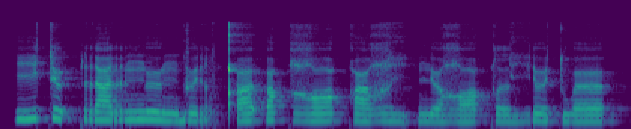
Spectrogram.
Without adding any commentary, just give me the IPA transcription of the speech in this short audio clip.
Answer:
i t ʏ ʔ p r a r ŋ ʏ ŋ ɡ ø r qʼ ə ʔ ʊ q ʁ ɔ q ʏ ʁ i̤ ʔ n ʏ ʁ ɔ q l i̤ ɾ ø t w œ

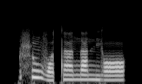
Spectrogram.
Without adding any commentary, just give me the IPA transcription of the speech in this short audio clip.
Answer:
ɬ ũ˦ v ɔ˨ t ã˧ n a˧ n j ɔ˧

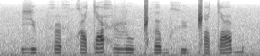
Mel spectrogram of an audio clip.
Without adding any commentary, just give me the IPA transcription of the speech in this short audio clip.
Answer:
z y b ħ y ħ x u tˤ u ħ ɮ u ǁʰ ə b x y ǁ ɪ tˤ ɪ b

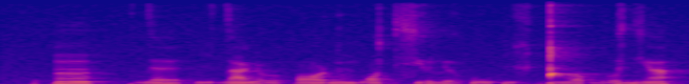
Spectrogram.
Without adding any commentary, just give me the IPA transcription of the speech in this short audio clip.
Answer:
ʔ ə̃ | d̪ ɛ | i d̪ a ɳ ɤ | ɔ ɖ ə̃ b ɔ t sʲ ɔ lʲ ɔ ʔ u ʔ i x ɡ͡ǃ ə̃ lˠ ɵ b ɤ dʲ ã

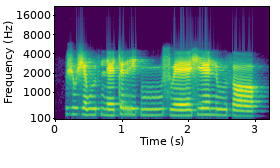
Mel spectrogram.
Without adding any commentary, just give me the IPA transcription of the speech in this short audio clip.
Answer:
ʒ u ʒ ɐ w uː θ n ɛ t ə r i ʔ uː sʷ ɛː xʲ ɛː n uː θ ɔː

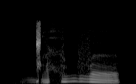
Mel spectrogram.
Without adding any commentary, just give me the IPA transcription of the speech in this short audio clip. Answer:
ɡ͡ǁ ə ħ ṳ v ə

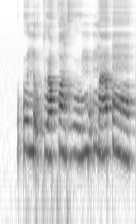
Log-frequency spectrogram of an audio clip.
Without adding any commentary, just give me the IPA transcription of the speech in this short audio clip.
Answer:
ʔ u˦˨ n o̰˦˨ tʷ ɨː˧˩˧ qʷ ɐ̃˦˨ ɡʱ uː˧˩˧ m ṵ˦˥ m ɐ̃ː˩˥ ʔ õː˦˨

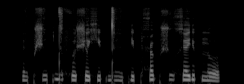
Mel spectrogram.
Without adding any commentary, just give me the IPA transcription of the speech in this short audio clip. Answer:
ɛ̤ p ʃ e̤ p d ə̤ f ɵ ʃ ə xʲ e p dʱ ɛ̤ p ɾʲ e p ħ ɵ p ʃ ṳ x ɛ ɾʲ o p n o

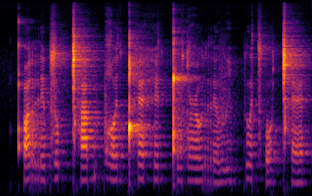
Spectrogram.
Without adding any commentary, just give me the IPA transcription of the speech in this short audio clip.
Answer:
qʼ o˩˥ r e˩˧ b z o˦ b ǀʰ a˩˧ b ɨ˦ b ʁʷ i˩˥ d ǃʰ ɛ˦ h e˦ d ǃ u˩˧ d ʕ u˩˧ r ɘ˩ v i˩˧ b tʷ ɛ˦ t͡sʼ o˩˧ ǀʰ ɛ˧˩˧

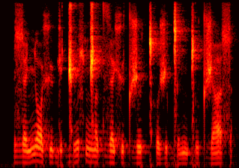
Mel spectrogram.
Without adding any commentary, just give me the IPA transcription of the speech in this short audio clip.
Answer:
ɮ ɛ ɲ ɔ xʲ u ɡʲ ɛ ɡ͡ǁ u ɬ ŋ͡ǁ ɤ t z ɛ xʲ o t ʒ ɯ ǀʰ o ʒ i ɡ͡ǀ e ɲ ɡ͡ǀ u t ʒ a ɬ

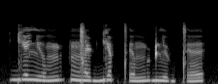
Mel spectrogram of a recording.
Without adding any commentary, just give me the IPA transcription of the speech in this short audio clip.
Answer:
ɡʲ ɛ˦ lʲ o˨ m œ˦ p ŋ͡ǀ ɛ˨ ɖ ɡʲ a˦ p tʼ ə˨ m ʉ˦ ɖ lʲ u˨ ɖ tʼ ə˨˦

